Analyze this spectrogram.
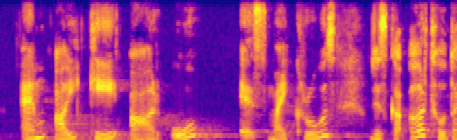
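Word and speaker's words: μικρός: Has been originated from a Greek word जिसका pronunciation था माइक्रोज, MIKROS, माइक्रोज, जिसका अर्थ होता है स्मॉल या सूक्ष्म।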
